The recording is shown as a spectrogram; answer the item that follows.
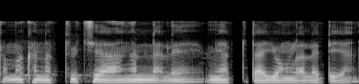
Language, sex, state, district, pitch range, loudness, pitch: Wancho, male, Arunachal Pradesh, Longding, 95-105 Hz, -17 LUFS, 100 Hz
